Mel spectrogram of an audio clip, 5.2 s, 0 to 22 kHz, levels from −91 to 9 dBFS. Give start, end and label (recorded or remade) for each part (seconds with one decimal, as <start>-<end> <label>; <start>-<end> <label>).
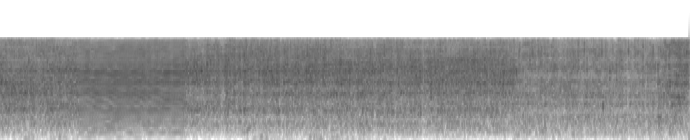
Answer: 0.0-0.6 recorded; 0.6-1.4 remade; 1.4-5.2 recorded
